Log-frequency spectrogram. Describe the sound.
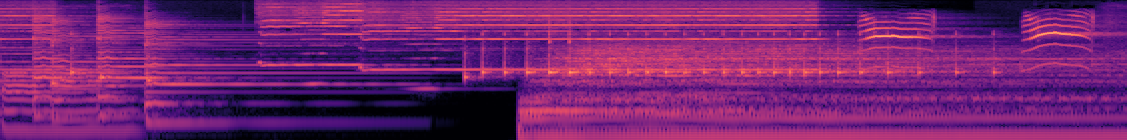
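Two drawn-out cat meows rise and fall near the end of a passage of steady electronic music, with no voices present.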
